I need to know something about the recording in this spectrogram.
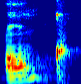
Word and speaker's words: Ankh: her hand two symbols one is called the Ankh which is spelled a-n-k-h the ark means life l-i-f-e life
